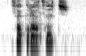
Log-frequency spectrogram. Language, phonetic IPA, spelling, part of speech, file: Polish, [zaˈɡrad͡zat͡ɕ], zagradzać, verb, LL-Q809 (pol)-zagradzać.wav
